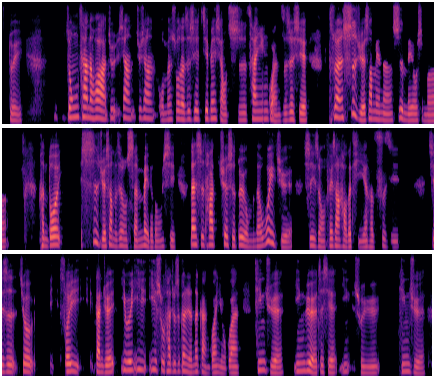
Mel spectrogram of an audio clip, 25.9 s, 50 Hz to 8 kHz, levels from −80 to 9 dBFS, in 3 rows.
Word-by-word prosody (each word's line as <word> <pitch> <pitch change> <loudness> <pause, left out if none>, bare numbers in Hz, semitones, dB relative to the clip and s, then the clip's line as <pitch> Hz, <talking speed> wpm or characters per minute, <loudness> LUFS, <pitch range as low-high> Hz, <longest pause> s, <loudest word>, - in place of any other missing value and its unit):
对。 155 -2 -4 0.8
中 225 +2 0
餐 235 -1 +7
的 215 -1 +6
话 205 -3 +8
就 215 - -7
像 215 -3 +1
就 215 - -8
像 200 -2 -1
我 165 - -8
们 175 +2 -7
说 195 +1 -3
的 180 - +3
这 180 - -6
些 195 +1 -2
街 200 - 0
边 200 +1 -2
小 170 -6 -1
吃、 165 +3 -4
苍 190 +3 +4
蝇 190 0 -5
馆 140 -6 0
子 160 +3 -8
这 180 +2 +1
些， 160 -2 +3 0.4
虽 235 - +2
然 220 0 +8
视 315 +5 +4
觉 160 -5 +4
上 195 +4 +1
面 180 -2 -3
呢 155 -1 -3
是 210 +5 +1
没 155 -3 -3
有 155 0 -1
什 155 - -7
么， 145 0 -6 0.6
很 175 -3 -2
多 195 +2 +6 0.4
视 260 -2 -2
觉 165 -6 +3
上 190 +3 +1
的 155 - -9
这 170 - -5
种 165 -1 -4
审 155 -1 +1
美 170 +1 +3
的 145 - -8
东 145 +2 -10
西， 155 -1 -2 0.2
但 200 0 +9
是 195 0 -1
它 190 +1 +5
确 210 0 +1
实 175 -2 -2
对 190 +1 +2
我 155 - -3
们 145 +1 -16
的 155 +1 -2
味 250 +3 +2
觉 135 -6 -5 0.2
是 180 - -4
一 170 - -4
种 155 -2 -4
非 170 - -2
常 165 -1 +4
好 155 -2 -2
的 150 +1 +1
体 135 - -10
验 145 +1 -2
和 145 -1 -7
刺 165 +4 -9
激。 140 -1 -12 0.6
其 170 - -5
实 170 0 -2
就 175 -3 +1 0.5
所 180 0 +2
以 190 +9 -3 0.2
感 165 -2 +7
觉 160 +1 +3
因 215 -3 -1
为 210 0 +4
艺 230 0 -5
艺 225 -2 -5
术 200 0 0
它 190 0 +1
就 190 +1 -6
是 185 - -6
跟 190 0 +1
人 155 -2 -1
的 175 - +1
感 140 -5 -1
官 155 +2 -2
有 140 -3 -9
关， 145 -1 +1 0.3
听 210 0 -4
觉、 145 -4 0 0.2
音 190 +1 -5
乐 195 -7 +5
这 165 - -6
些 150 -1 -3
应 255 +2 -13
属 150 - -1
于 145 0 -6 0.4
听 180 0 -7
觉， 135 -4 -4
170 Hz, 245 characters per minute, -24 LUFS, 155-195 Hz, 0.8 s, 但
